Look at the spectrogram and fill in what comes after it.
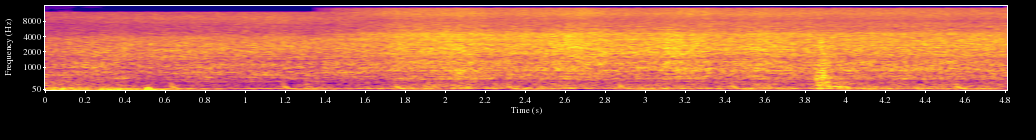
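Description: Bitter melon slices and sauce sizzling in a hot nonstick pan as they are stir-fried: a steady hiss that grows louder about a second in.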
